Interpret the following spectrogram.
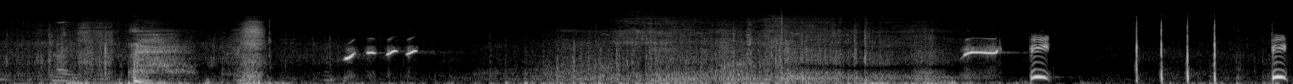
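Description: Mountain bike rolling over a dirt trail while its disc brakes squeal: four quick high chirps at nearly one pitch about three and a half seconds in, and a longer squeal near ten seconds as the rider pulls over. A few sharp clicks come near the end.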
